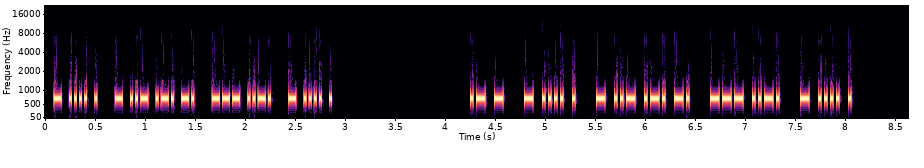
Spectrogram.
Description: Morse code, heard as a keyed tone, about 49 wpm, 700 Hz. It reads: THE TURN OF THE AT THE TURN OF THE
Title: Speed-Racing - Sets of 5 Words 40wpm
